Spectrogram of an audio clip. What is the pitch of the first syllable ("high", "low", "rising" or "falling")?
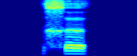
low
